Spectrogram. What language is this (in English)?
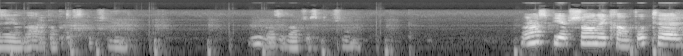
Polish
